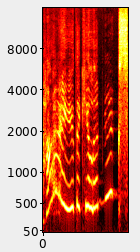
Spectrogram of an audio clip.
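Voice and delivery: put-on Irish-Romanian accent. Retelling a visit to a haunted house, the speaker imitates the man at the door in an irish romanian accent. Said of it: "his like Irish Romanian accent".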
